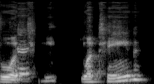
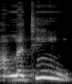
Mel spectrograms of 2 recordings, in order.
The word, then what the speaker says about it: Latine: One is Latine. Am I pronouncing that? Latine.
